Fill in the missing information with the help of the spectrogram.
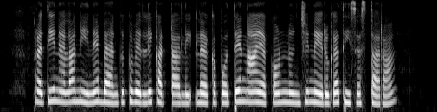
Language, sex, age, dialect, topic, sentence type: Telugu, female, 18-24, Utterandhra, banking, question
